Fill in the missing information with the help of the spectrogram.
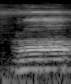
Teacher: Ada ra-nya itu mad lazim harfi mukhaffaf mad 2 harakat.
